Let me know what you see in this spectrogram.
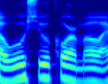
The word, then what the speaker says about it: Owusu-Koramoah: How do you pronounce his name? – Jeremiah Owusu-Koramoah. Everyone just calls him JOK.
